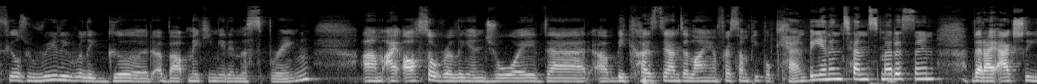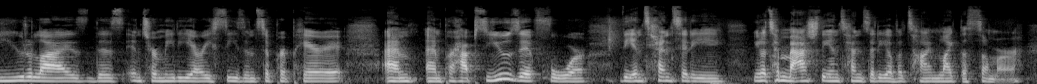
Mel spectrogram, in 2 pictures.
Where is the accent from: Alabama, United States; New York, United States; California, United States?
New York, United States; Winter, growing up in New York, being born and raised there with a severe winter and cold weather.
